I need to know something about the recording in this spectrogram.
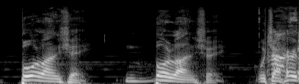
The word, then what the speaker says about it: Boulanger: Boulanger, but the J is very soft. Sorry, Boulanger.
